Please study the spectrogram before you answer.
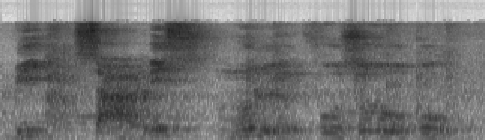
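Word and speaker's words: بئس الاسم الفسوق: Yang semula al-ismu menjadi lismu. Sehingga kalau digabung bacanya adalah bisalismul fusuku. Ya, bisalismul fusuku. Itu cara membaca yang ada di lafaz bisal ismu.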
